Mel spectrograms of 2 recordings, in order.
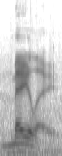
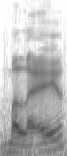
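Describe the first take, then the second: First: The stress is on the first syllable. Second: The stress is on the second syllable. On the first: "most people say melee" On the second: "you emphasize the second syllable"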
